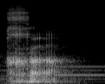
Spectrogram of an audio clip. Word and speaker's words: sjö: Because for me, that's kedja, whereas like lake is sjö. You know, I do the harder sound on the SJ.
